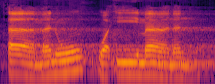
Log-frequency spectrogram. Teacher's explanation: حفص عن عاصم لا يمد هذا المد إلا بمقدار الطبيعي فقط، بمقدار حركتين · Term: مد البدل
